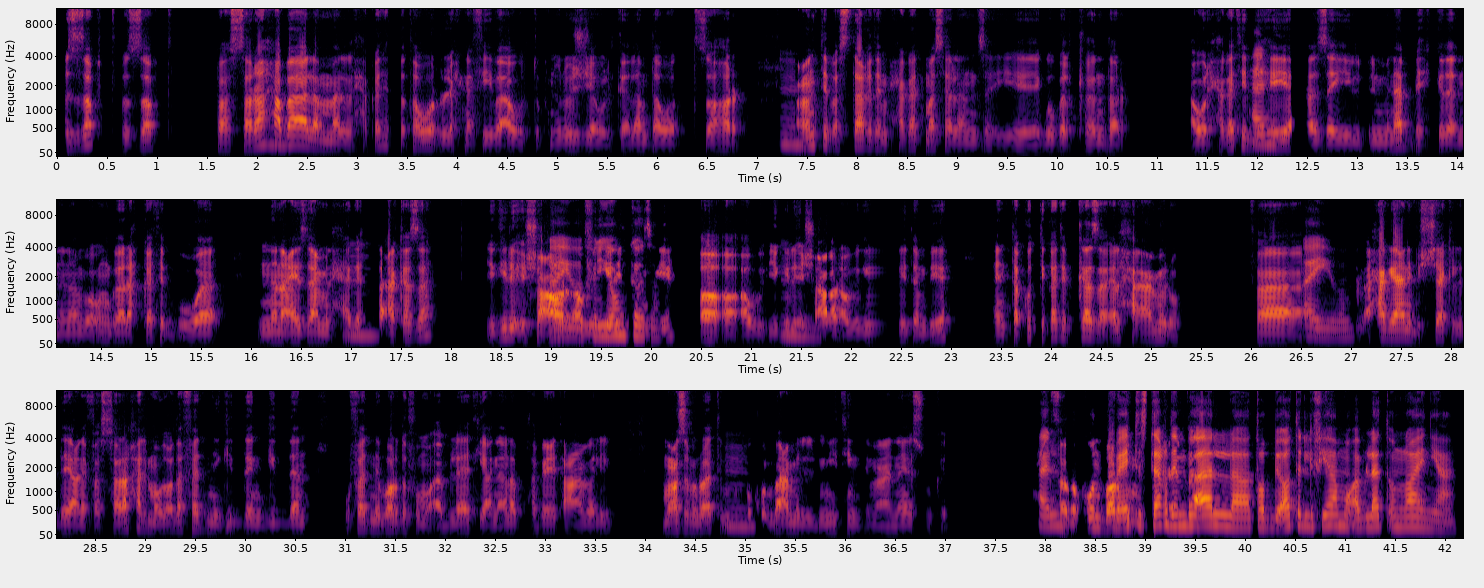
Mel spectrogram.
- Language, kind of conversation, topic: Arabic, podcast, إزاي بتستخدم التكنولوجيا عشان تزود إنتاجيتك؟
- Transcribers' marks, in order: distorted speech; in English: "meeting"; tapping; in English: "online"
